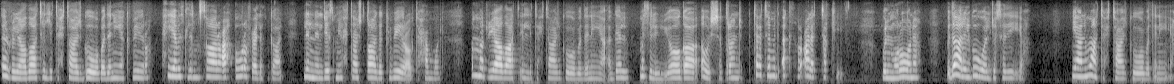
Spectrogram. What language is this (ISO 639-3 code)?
acx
